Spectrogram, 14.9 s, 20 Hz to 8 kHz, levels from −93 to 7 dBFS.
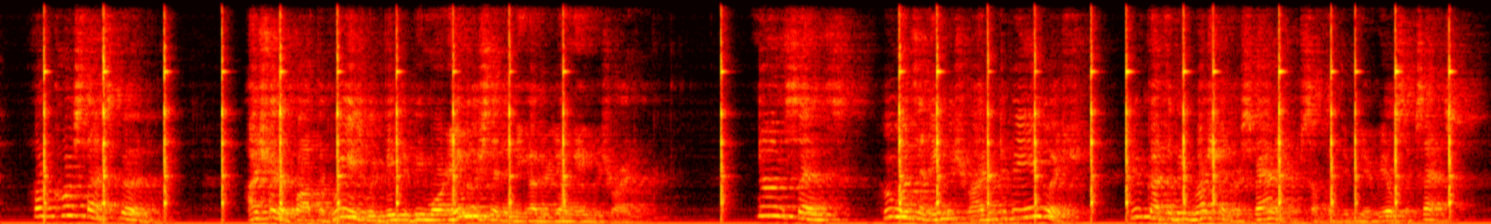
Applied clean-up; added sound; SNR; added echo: none; Hammer; -1 dB; reverberation time 0.9 s.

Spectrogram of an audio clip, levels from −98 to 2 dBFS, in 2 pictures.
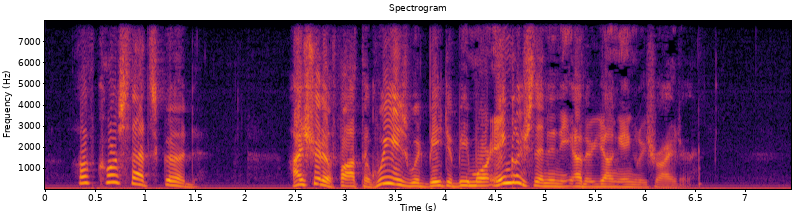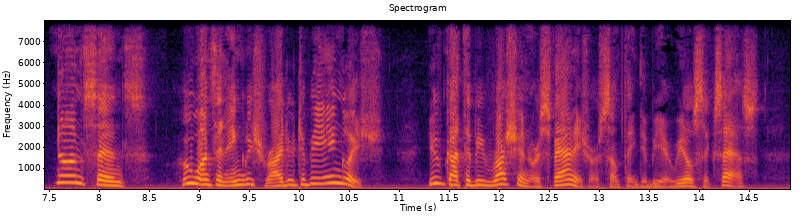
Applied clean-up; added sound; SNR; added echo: none; none; none; none.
